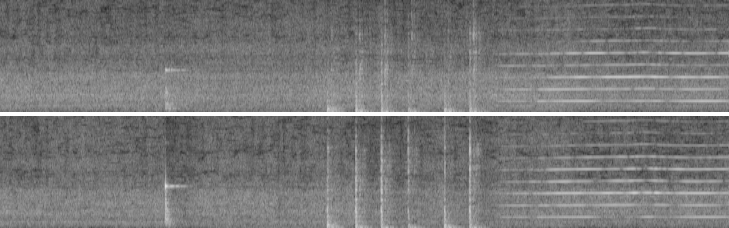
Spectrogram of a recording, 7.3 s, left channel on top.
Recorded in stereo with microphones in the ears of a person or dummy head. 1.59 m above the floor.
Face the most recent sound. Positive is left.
turn(degrees=15)  # may be behind; listen again after turning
